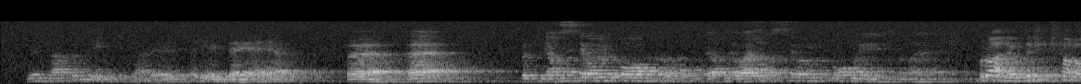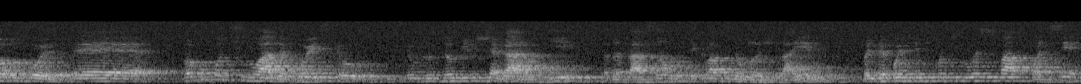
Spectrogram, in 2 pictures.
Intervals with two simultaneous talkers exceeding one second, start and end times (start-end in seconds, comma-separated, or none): none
